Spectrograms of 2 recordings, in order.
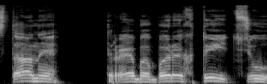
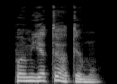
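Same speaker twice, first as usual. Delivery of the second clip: softly whispered, higher pitch; 4 semitones higher than usual. Bryn, on the riverbank after the druid vanishes, answers him; whispered. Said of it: "прошепотіла вона".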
